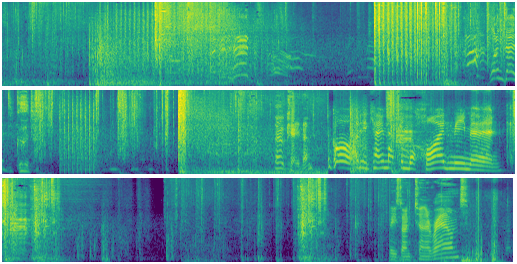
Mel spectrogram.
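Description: Rifle shots crack in a video game.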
